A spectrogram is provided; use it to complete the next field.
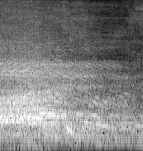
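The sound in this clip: A crowd at a religious gathering shouts a slogan in unison. The massed voices are loud and full at first, then ease off slightly over the brief burst.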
